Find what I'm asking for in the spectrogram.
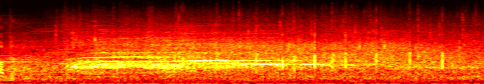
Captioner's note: audience cheering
